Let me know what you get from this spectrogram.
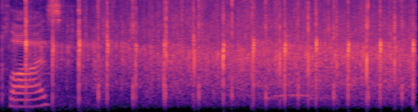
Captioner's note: audience applauds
